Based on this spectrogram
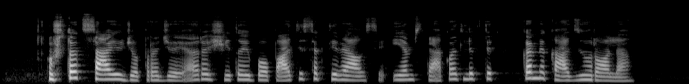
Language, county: Lithuanian, Kaunas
